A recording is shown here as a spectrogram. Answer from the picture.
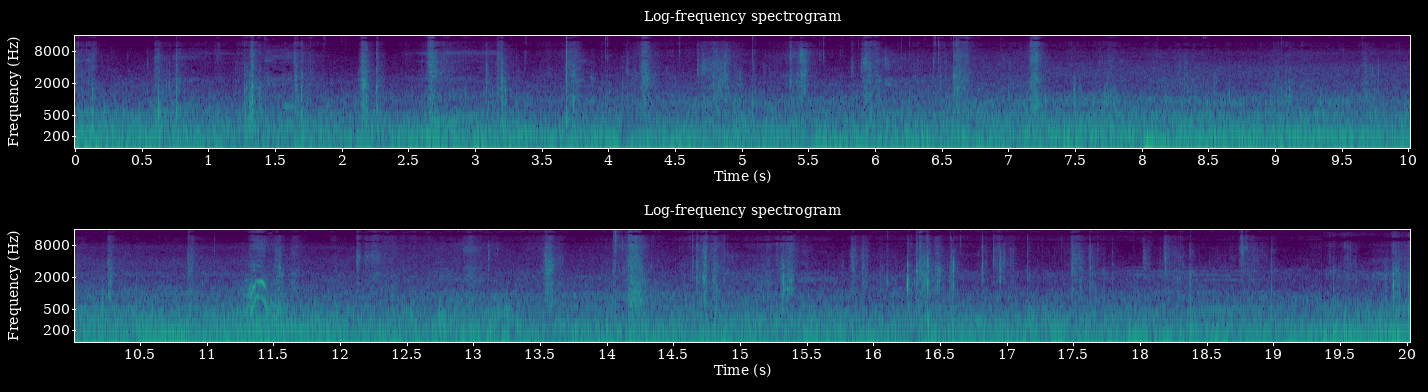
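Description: Footsteps crunching on a dirt and loose-gravel path, irregular steps throughout, over a low steady hum. A single short rising squeak sounds about halfway through.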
